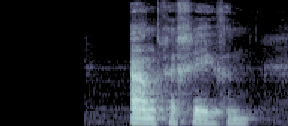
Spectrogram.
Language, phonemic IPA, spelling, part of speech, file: Dutch, /ˈaŋɣəˌɣevə(n)/, aangegeven, verb, Nl-aangegeven.ogg
- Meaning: past participle of aangeven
